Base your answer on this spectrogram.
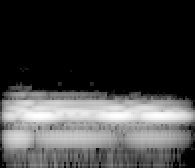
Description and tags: samples i made with my Korg Volca FM
fm, frequency, hardware, synth, volca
